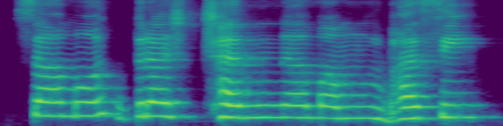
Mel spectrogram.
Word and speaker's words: Samudraschannamambhasi: Samudraschannamambhasi. Samudraschannamambhasi. Samudraschanna. There is a shakara and then cha.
